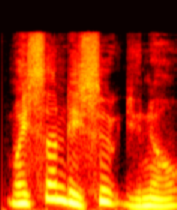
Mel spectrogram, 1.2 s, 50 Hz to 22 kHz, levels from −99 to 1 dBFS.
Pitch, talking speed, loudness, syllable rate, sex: 175 Hz, 255 wpm, -14 LUFS, 5.7 syllables/s, male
